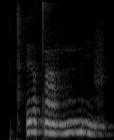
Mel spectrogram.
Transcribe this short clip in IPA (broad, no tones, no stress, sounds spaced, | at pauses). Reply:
t͡sʼ e ɐ̯ t̪ ã v mː i v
